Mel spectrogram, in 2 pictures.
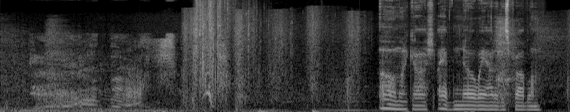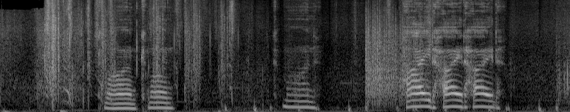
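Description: An older man talks calmly into a close microphone.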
